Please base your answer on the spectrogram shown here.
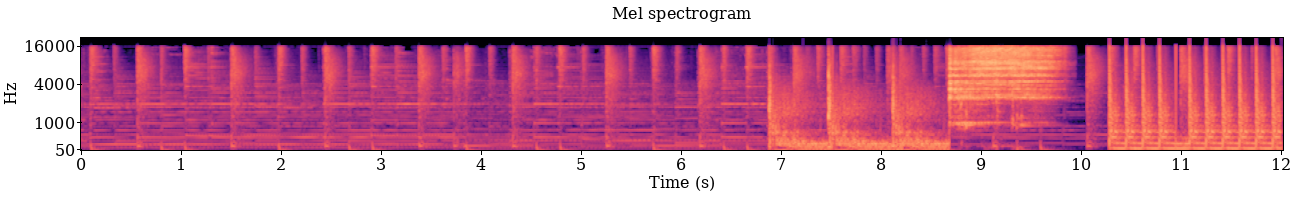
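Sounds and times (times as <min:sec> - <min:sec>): cymbal crash: 0:08.7 - 0:09.9
toy drum hits: 0:08.7 - 0:09.9.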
